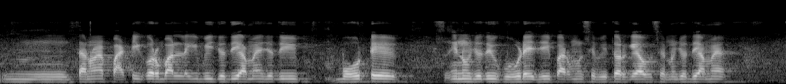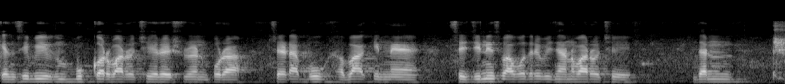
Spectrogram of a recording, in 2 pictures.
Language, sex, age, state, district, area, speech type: Odia, male, 18-30, Odisha, Balangir, urban, spontaneous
